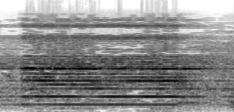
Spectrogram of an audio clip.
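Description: Electronic scoreboard buzzer sounding one steady, loud tone for about a second and a half, signalling the end of the round.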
